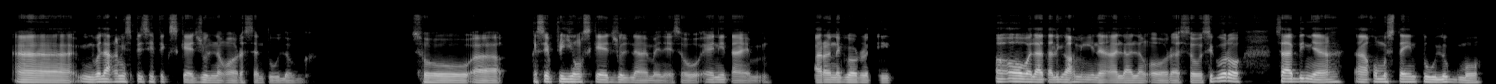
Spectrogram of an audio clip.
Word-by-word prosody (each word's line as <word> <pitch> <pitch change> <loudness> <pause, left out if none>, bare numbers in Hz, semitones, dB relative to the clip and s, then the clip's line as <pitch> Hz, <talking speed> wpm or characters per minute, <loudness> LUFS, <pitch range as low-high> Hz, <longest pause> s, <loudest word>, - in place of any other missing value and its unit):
ah, 100 -4 +3
ni 125 - -1
wala 125 0 +4
kaming 130 0 0
specific 125 -1 -6
schedule 105 +2 -2
ng 100 -1 -3
oras 95 0 -5
ng 90 - -9
tulog. 85 -1 -8 1.0
So, 95 -2 +1
ah, 90 -3 0 0.2
kasi 135 - 0
free 130 0 +1
yung 120 - 0
schedule 110 -2 0
namin 95 -3 -4
eh, - - -13
so 90 0 -5
anytime, 95 -6 -3 0.4
parang 105 +1 +2
nagro-rotate 105 -2 -1 1.0
oo 130 0 +4
wala 115 -2 +5
talaga 110 -1 +1
kaming 110 -3 -3
inaalalang 100 -1 0
oras 95 -2 -3
so 100 0 0
siguro 135 - +3 0.3
sabi 135 0 +4
niya, 115 +2 +1
"Ah, 115 -2 +1
kumusta 125 0 0
yung 125 -1 +1
tulog 120 0 +2
mo?" 100 -1 -2
105 Hz, 150 wpm, -22 LUFS, 95-120 Hz, 1.0 s, wala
